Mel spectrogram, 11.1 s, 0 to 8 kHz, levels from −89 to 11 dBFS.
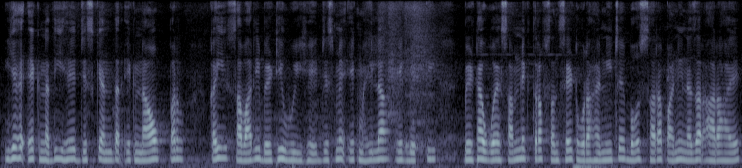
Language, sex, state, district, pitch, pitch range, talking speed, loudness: Hindi, male, Jharkhand, Jamtara, 155 Hz, 145-165 Hz, 190 wpm, -30 LUFS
